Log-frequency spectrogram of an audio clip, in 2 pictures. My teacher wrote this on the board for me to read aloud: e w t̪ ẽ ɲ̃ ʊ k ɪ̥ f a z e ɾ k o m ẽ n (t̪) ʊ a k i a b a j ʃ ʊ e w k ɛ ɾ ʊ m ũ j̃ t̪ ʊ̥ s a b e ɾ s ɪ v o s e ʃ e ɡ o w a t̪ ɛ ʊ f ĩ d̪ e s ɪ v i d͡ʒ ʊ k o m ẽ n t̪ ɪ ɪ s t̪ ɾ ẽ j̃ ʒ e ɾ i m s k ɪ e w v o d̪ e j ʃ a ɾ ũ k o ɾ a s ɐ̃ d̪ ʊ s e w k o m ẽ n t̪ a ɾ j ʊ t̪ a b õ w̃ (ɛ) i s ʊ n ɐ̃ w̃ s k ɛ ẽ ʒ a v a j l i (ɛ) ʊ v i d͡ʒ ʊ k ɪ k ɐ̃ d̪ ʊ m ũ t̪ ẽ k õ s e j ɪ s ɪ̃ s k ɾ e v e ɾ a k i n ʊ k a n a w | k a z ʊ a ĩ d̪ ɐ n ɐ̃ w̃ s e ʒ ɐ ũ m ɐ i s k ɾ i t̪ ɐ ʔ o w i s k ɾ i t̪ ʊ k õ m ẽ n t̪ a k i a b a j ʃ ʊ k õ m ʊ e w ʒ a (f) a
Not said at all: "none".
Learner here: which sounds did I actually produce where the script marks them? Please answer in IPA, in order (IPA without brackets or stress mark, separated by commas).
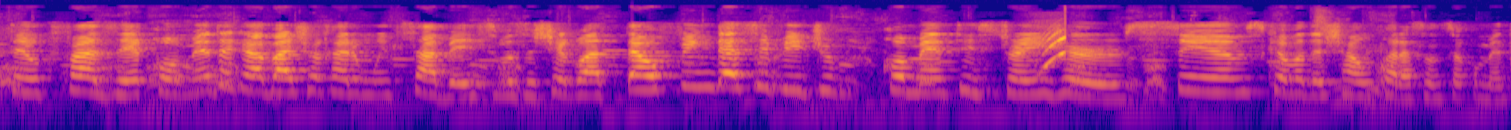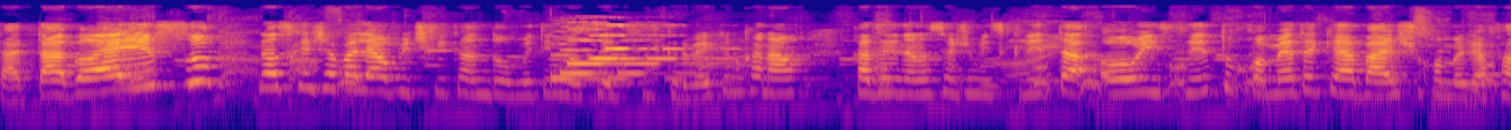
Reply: t̪, ɛ, a, f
